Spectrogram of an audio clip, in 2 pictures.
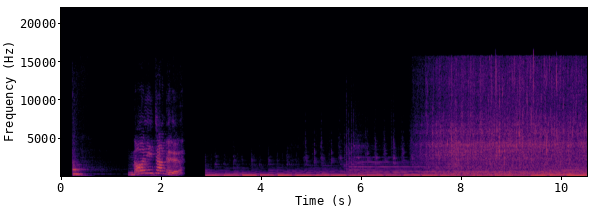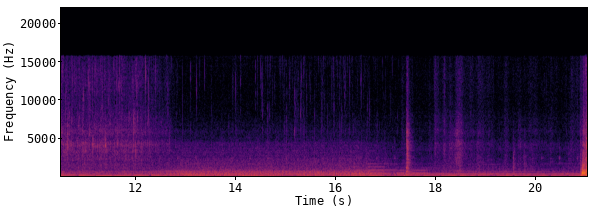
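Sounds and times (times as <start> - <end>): background music: 2.9 - 21.0
chicken sizzling in a pan: 7.1 - 12.6.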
